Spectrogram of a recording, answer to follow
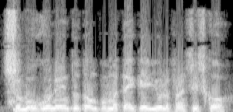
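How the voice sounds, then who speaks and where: Male actor as formal Filipino police officer, mid-pitched, matter-of-fact, radio drama with faint noise. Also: flat delivery, fairly quick, close to an everyday voice, rough recording.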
